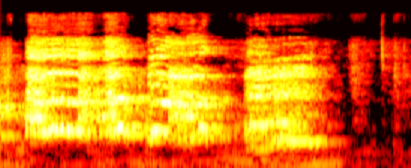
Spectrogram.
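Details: Ayam Ketawa rooster crowing in the afternoon, a long loud crow broken into three choppy, laugh-like segments that trail off softly, over a low rumbling background.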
